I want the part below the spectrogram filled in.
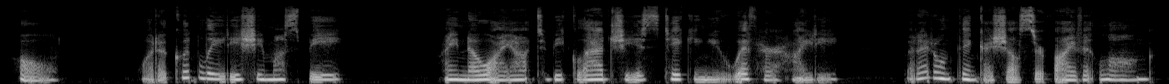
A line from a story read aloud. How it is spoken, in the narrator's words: the old woman, smiling sadly, said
